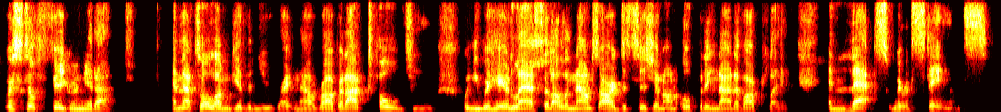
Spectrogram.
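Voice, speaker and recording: A woman's voice: rumbling low, fairly quick. Woman acting a blunt, impassioned theater company leader. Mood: firm. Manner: blunt, emphatic speech-making. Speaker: actor in a staged reading. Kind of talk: staged play reading.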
